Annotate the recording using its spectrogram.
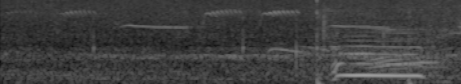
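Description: Faint high bird chirps, then near the end a loud, short, flat-pitched vocal "ohh" held for about half a second: a person reacting as the tee shot lands on the green.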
